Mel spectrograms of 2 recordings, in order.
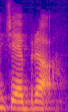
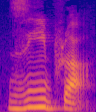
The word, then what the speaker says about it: zebra: is a zebra now in case of zebra don't say jabra it is the meanwhile zebra good next dash jumping is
